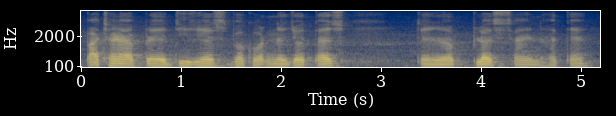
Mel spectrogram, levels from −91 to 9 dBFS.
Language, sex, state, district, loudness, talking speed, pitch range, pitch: Gujarati, male, Gujarat, Valsad, -17 LUFS, 115 wpm, 105-115 Hz, 110 Hz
